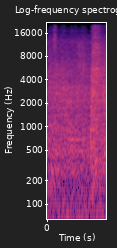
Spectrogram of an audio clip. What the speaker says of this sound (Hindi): ट्रेन हमारी फाइनली निकल रही है 1:10 पर मेहरापुर रेलवे स्टेशन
